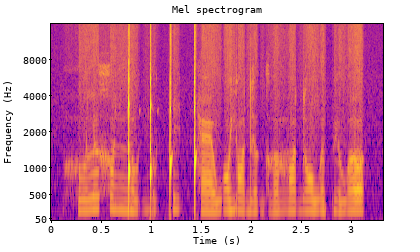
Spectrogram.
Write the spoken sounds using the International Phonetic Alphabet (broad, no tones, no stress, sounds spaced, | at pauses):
h ʊ l ə x ʌ ŋ͡ǃ ʊ ɡ͡ǃ ʊ ǃ i ǃʰ æ w ɔ j ɒ d ə ɡʱ ʌ ɦ ɒ d ɔ w ə pʲ ʌ w ʌ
